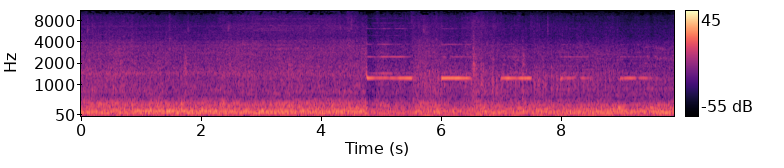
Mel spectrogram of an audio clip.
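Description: Excavator's diesel engine running steadily, heard from inside the cab. About halfway through, a reversing alarm on nearby equipment starts beeping, about once a second.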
